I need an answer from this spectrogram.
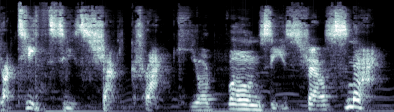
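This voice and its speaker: A put-on character voice at a low-to-middle pitch speaks at a very slow pace. Clear music plays in the background. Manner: menacing, croaky.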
